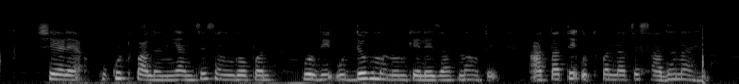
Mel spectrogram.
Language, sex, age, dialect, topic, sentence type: Marathi, female, 31-35, Standard Marathi, agriculture, statement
